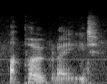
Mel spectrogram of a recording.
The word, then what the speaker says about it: Upgrade: It says upgrade when you read it, but it's pronounced upper grade. It's a Japanese pronunciation.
